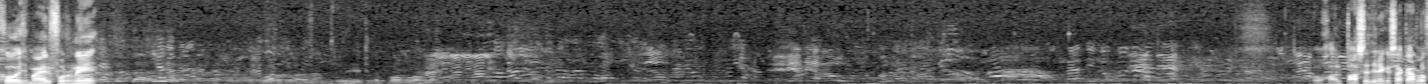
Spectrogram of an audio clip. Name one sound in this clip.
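Football players call out to each other in the distance.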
